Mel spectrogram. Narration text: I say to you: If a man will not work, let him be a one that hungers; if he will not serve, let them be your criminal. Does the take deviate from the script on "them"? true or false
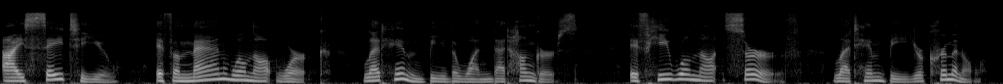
true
